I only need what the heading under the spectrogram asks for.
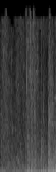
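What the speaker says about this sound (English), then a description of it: "Pulse Rifle." Pulse rifle firing in Destiny, a short noisy burst of rapid shots that swells loud and close within about a second, with no talk over it.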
